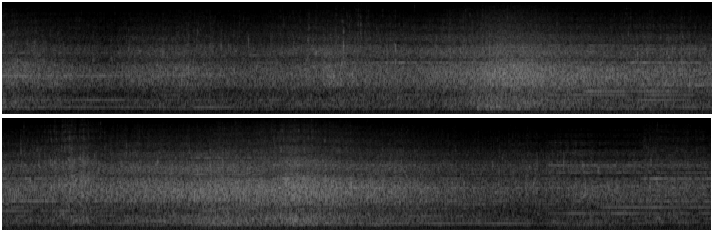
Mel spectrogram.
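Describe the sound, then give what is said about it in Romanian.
Sea waves surge and crash against a rock during a thunderstorm, swelling loudly around two peaks before easing back, scattering a rain of spray, with a steady wash of spray and water noise throughout and no voices. “Marea se lovea de stâncă și împrăștia o ploaie de stropi peste dânsii.”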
